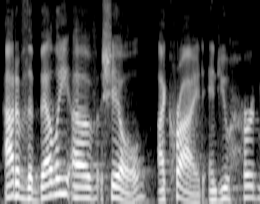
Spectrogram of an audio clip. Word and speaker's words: Sheol: It's a transliteration of a Hebrew word, which means they just simply spelled it in English letters, but the word is Sheol. And that's how it's pronounced in Hebrew as well.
